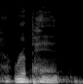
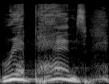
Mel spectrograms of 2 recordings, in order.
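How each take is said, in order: First: It is said gently and lovingly. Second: It is yelled angrily.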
